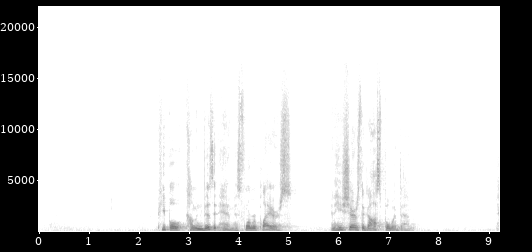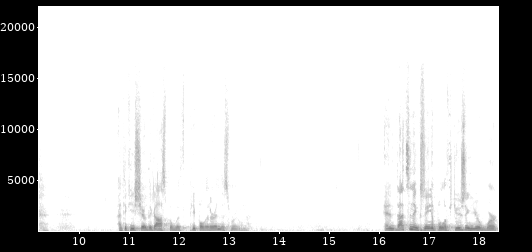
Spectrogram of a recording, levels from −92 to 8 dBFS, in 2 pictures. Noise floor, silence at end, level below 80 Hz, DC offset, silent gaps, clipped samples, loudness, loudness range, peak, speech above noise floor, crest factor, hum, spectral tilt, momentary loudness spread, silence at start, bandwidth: -85 dBFS; 0 s; -84 dBFS; under 0.1%; none; under 0.1%; -49 LUFS; 10 LU; -32 dBFS; 37 dB; 20 dB; none; -5.5 dB/octave; 14 LU; 2.4 s; 16.5 kHz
